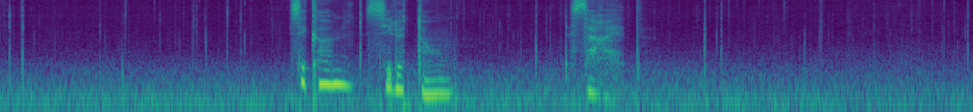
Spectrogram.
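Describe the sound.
A wood fire crackles softly and steadily, with scattered sharp pops throughout, while a hushed, whispering voice speaks briefly in the middle.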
